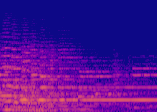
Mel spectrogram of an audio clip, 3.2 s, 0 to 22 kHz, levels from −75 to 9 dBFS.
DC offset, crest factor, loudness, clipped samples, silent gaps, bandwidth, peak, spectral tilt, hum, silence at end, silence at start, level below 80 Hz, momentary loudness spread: under 0.1%; 16 dB; -28 LUFS; under 0.1%; none; 13.5 kHz; -12 dBFS; -6 dB/octave; none; 0 s; 0 s; -44 dBFS; 7 LU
